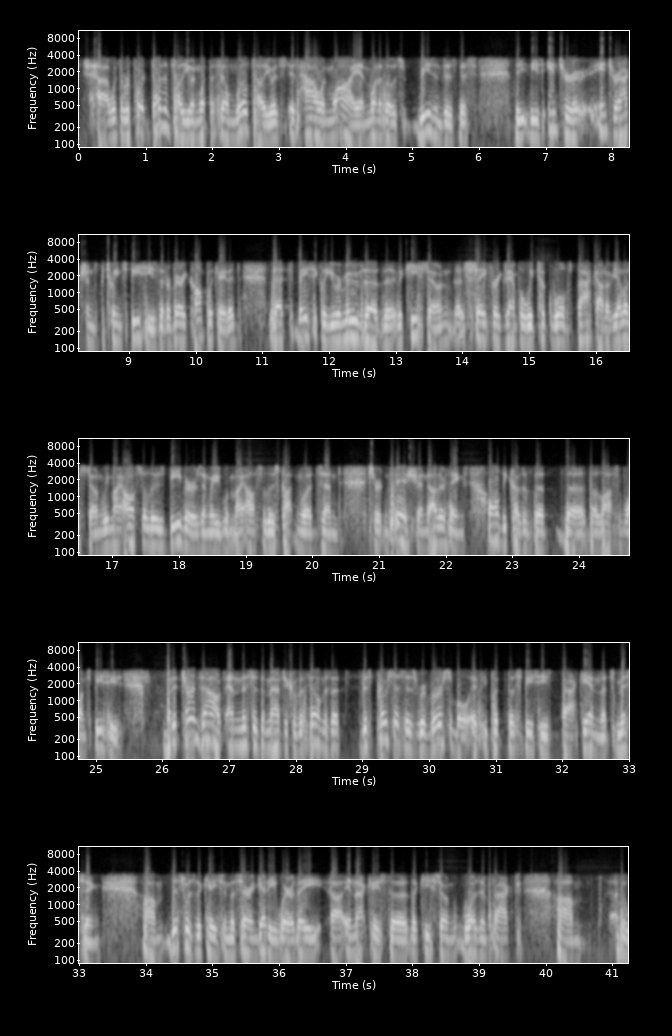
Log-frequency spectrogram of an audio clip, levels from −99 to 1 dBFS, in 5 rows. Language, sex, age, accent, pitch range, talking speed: English, male, 40-59, American, 125-150 Hz, 190 wpm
